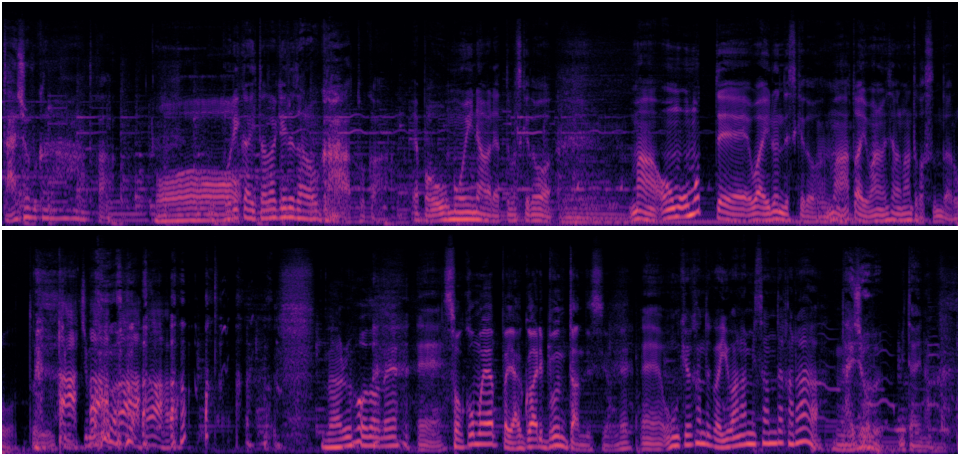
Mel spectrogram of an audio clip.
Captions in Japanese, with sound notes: おお、 ご理解いただけるだろうかとかやっぱ思いながらやってますけど、 ま、思ってはいるんですけど、ま、あとは岩さんがなんとかすんだろうという気持ちも [笑い] なるほどね。 そこもやっぱ役割分担ですよね。 え、大き監督は岩波さんだから大丈夫みたいな。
